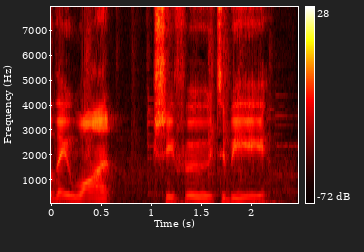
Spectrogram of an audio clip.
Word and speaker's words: Shifu: Yeah, I thought I thought it was Shiffue, right? Not Shifu. Am I crazy or Donna? Do you remember the last time we went to Luminina Square? I was there to pick up the custom accessories for your uniforms. Wait. Uh, it is Shifue.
